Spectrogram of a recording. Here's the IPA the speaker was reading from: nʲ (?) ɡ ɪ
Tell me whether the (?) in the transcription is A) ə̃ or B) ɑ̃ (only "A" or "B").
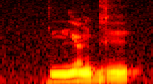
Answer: B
